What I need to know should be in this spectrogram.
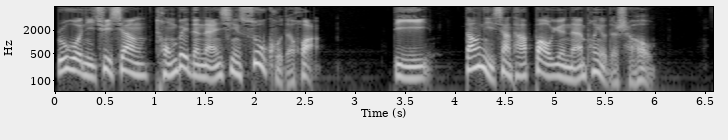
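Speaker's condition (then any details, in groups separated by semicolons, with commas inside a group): No condition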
